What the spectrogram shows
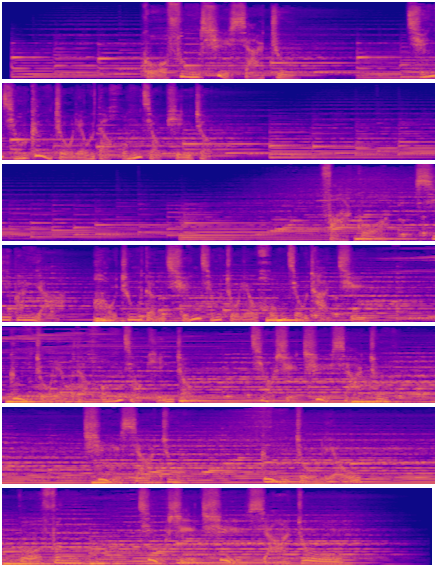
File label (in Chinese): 国语男 广告 酒类; 国风就是赤霞珠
